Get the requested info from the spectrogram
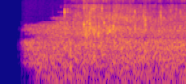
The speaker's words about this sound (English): What's the water noise?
